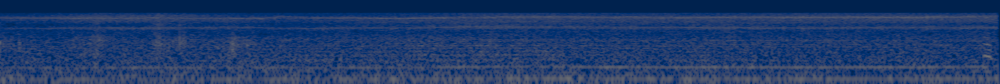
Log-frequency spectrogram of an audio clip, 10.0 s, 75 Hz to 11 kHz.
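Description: Syma S301G radio-controlled helicopter's electric motors and rotors whining steadily in flight overhead, the high whine wavering slightly in pitch.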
